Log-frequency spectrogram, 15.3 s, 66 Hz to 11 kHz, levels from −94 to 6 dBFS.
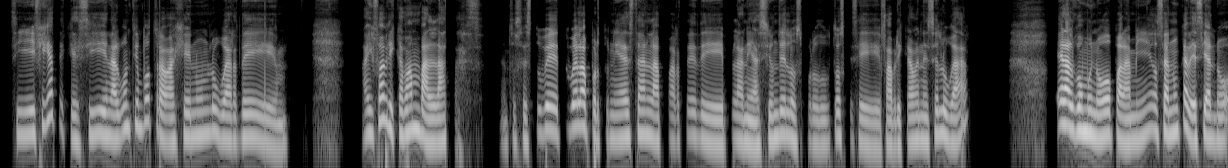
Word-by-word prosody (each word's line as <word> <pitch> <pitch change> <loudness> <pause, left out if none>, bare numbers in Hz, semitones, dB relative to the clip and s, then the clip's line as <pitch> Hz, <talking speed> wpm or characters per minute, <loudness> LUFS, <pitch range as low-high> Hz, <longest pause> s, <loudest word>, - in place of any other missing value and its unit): Sí, 185 +1 -2
fíjate 245 - -4
que 160 -2 -7
sí, 185 +4 -2
en 175 - -1
algún 200 +8 +1
tiempo 245 +4 -3
trabajé 160 - -1
en 175 +1 -2
un 185 +1 -2
lugar 165 -5 -1
de 150 -7 -2 0.9
ahí 185 +2 -3
fabricaban 215 -5 +2
balatas. 150 -2 0 0.2
Entonces, 150 +1 -10
tuve 200 0 +1
tuve 225 +6 -1
la 235 - +7
oportunidad 165 -3 -5
de 170 - +2
estar 185 +2 -1
en 180 - -1
la 155 -1 +2
parte 160 +3 -10
de 145 -4 -1
planeación 150 -1 -1
de 180 0 0
los 160 -5 -2
productos 145 +4 -7
que 155 - -25
se 135 -3 -4
fabricaba 140 +3 -2
en 160 - -2
ese 155 +4 -3
lugar. 170 - 0 1.1
Era 250 -1 +10
algo 210 -3 +6
muy 195 -2 +6
nuevo 175 +2 +4
para 155 -4 +3
mí, 170 +7 -3
o 205 - -2
sea, 195 +1 +4
nunca 200 0 +2
decía 160 +2 +3
no. 155 0 -3
170 Hz, 185 wpm, -23 LUFS, 150-190 Hz, 1.1 s, Era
